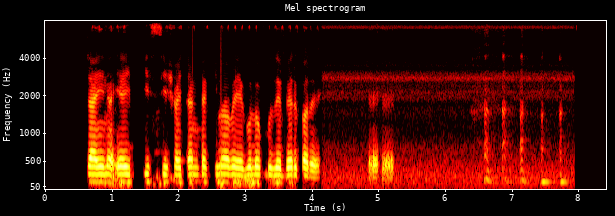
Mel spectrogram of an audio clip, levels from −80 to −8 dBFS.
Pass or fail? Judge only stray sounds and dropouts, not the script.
fail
